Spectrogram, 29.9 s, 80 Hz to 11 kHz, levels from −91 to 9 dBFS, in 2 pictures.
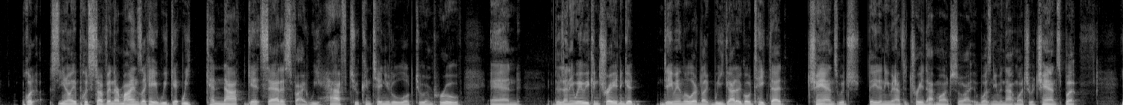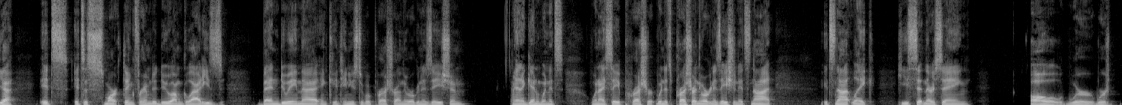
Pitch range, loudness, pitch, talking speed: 95-120 Hz, -22 LUFS, 110 Hz, 230 wpm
